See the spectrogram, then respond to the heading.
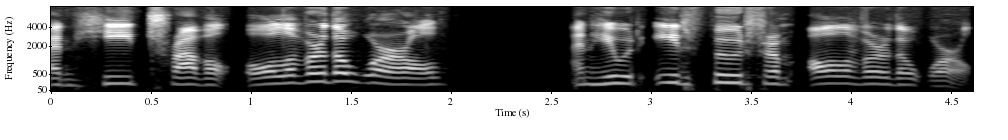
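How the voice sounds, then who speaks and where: Speaking with a Spanish accent, a woman uses a bright, sharp tone at a moderate pace. The sound is dry and close with no echo, on a very clean recording with a silent background. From Colombia. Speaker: teacher. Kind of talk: casual chat.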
